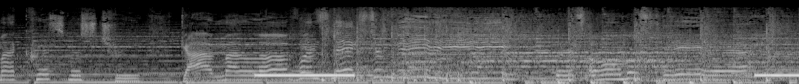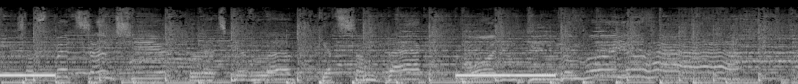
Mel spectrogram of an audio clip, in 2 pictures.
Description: Ringback tone (Europe, 425 Hz), with noise.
